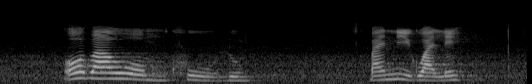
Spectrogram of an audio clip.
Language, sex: Xhosa, female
